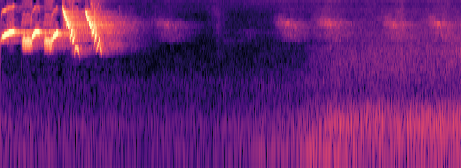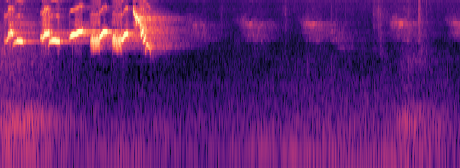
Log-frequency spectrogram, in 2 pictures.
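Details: Double-collared seedeater in strong song, giving two brief bursts about five seconds apart, each a rapid run of six or seven sharp, high chirped notes, with a soft rushing background noise between them.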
